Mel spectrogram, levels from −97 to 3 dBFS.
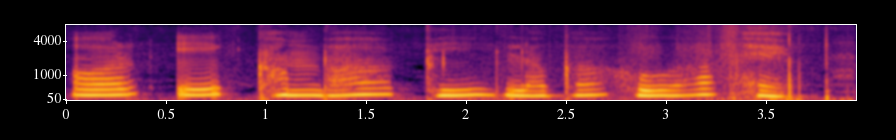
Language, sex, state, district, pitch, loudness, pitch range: Hindi, female, Madhya Pradesh, Umaria, 215 Hz, -13 LUFS, 200-225 Hz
